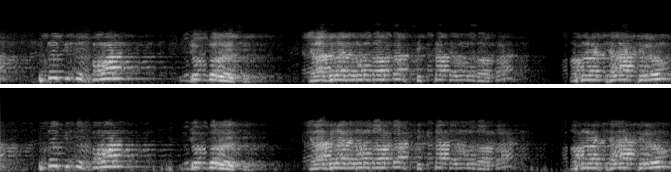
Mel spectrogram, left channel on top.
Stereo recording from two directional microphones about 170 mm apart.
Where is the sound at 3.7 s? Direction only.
45° left (ahead or behind).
